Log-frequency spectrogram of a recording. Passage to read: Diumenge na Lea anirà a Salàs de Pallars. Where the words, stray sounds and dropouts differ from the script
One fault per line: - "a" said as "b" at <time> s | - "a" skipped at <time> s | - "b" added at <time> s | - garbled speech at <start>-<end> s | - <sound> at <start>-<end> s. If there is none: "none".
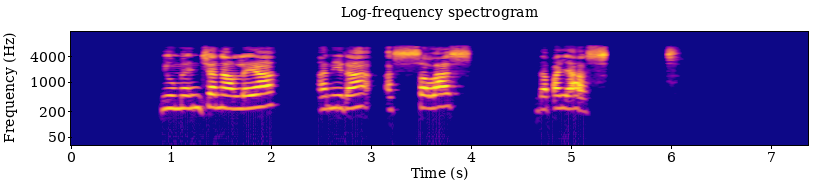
none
